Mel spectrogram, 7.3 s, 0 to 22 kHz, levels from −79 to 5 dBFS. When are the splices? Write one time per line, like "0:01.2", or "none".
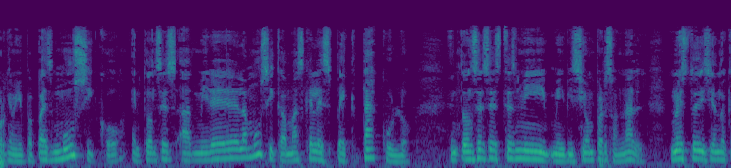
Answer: none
